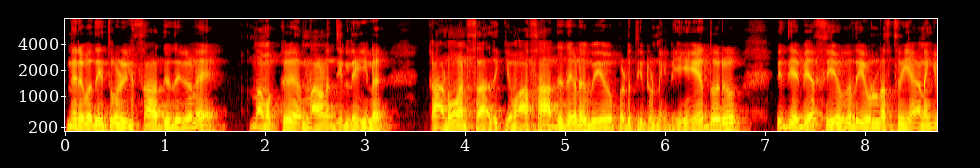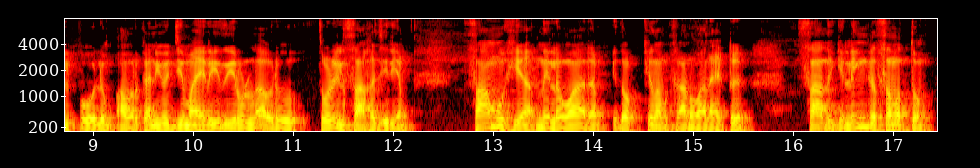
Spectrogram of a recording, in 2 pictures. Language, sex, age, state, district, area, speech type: Malayalam, male, 30-45, Kerala, Ernakulam, rural, spontaneous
